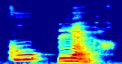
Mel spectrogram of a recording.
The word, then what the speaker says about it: couleur: le mot couleur couleur ici attention on a le son ou donc le O U va donner le son ou couleur couleur couleur compagnie compagnie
